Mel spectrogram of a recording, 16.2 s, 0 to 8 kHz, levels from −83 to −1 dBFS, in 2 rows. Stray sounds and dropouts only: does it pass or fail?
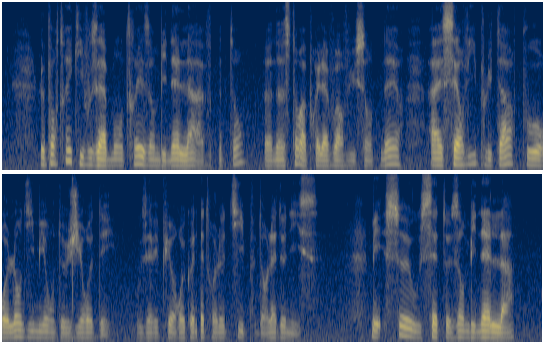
fail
